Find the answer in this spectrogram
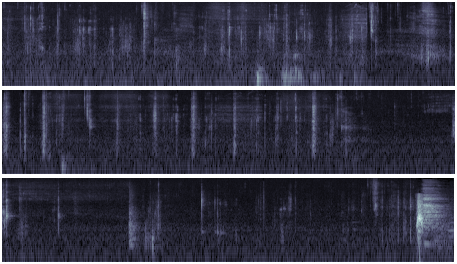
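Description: Close-miked chewing of spicy braised pig's trotters (bul-jokbal): many short, wet mouth clicks and smacks, thinning out after about twelve seconds, with one louder sharp mouth sound near the end.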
